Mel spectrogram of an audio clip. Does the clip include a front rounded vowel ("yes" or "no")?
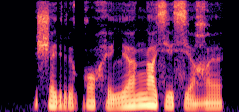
no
